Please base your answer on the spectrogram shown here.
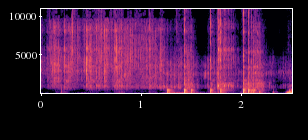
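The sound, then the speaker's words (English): A pina colada being drunk: a long, noisy, airy slurp, then a run of sharp rattling clicks and knocks in quick bursts, with short gaps between. “To let him know I'm drinking a kick-ass pina colada that Adrian made.”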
